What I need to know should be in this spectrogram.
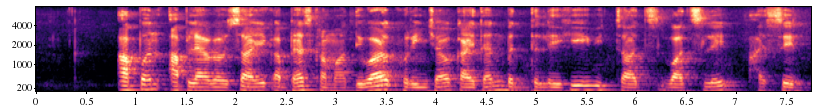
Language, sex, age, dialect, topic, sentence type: Marathi, male, 25-30, Standard Marathi, banking, statement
